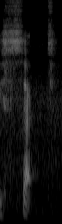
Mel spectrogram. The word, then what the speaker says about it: sept: we're going to seven seven is except almost like September like more September and weird right but it's gonna be set like so easy see set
